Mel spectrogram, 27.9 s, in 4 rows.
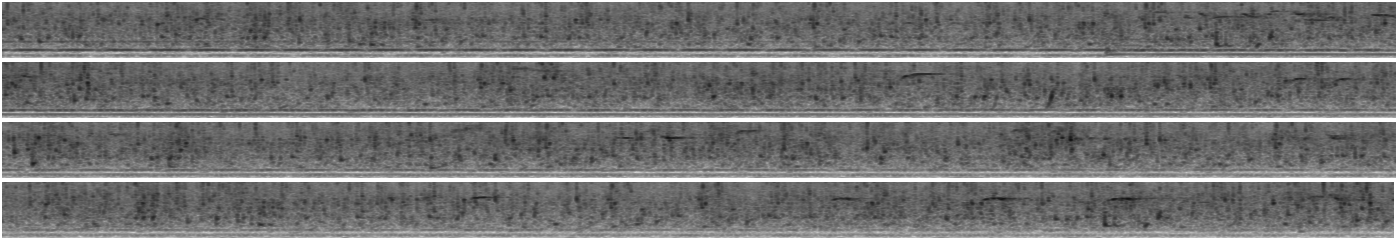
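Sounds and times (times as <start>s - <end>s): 
singing bowls ringing in a bowl sound massage: 0.0s - 18.1s
running water: 0.0s - 27.8s.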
